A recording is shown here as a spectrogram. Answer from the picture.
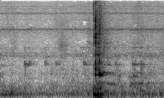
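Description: Mostly quiet, with one short, sharp knock about one and a half seconds in.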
